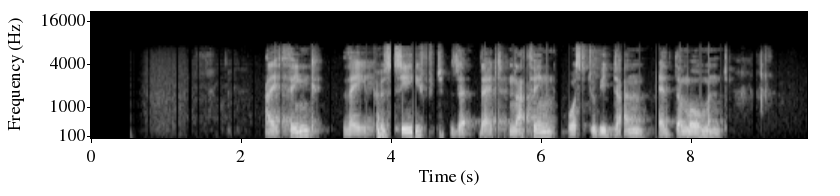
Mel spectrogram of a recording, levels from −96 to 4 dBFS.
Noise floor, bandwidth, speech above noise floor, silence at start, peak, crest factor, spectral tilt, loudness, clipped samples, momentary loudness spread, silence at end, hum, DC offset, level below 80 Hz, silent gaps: -66 dBFS; 7.8 kHz; 48 dB; 2.3 s; -2 dBFS; 18 dB; -4.5 dB/octave; -18 LUFS; under 0.1%; 14 LU; 0.6 s; none; under 0.1%; -50 dBFS; none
